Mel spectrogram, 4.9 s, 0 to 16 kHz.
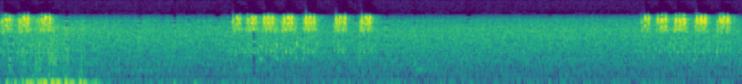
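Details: Mistle thrush giving dry, high, rattling bursts of rapid clicks in three short runs, an alarm call, recorded 4 May 2023, with quiet background hiss.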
